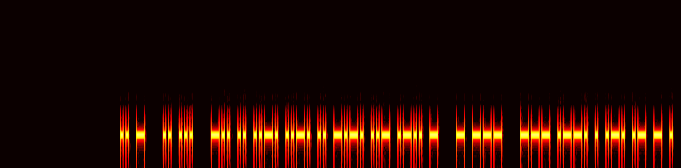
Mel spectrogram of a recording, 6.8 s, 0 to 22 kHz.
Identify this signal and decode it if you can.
Morse code, heard as a keyed tone, about 44 wpm, 700 Hz. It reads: IT IS DIFFICULT TO OPERATE
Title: Sentences from Top 1500 Words 45wpm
